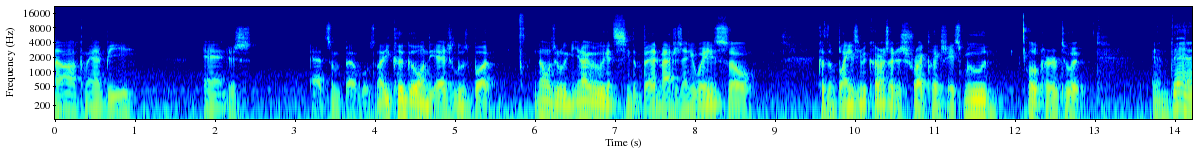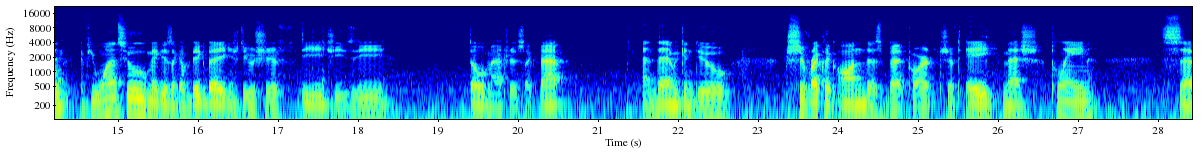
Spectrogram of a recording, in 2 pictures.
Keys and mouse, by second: 0.3 super+b, 5.3 click, 7.9 Tab, 8.4 right click, 15.5 click, 16.1 KP_3, 17.2 shift+d, 17.5 g, 17.8 z, 20.0 click, 20.3 click, 24.2 shift+click, 24.7 shift+right click, 25.4 shift+a, 28.1 KP_7.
